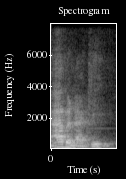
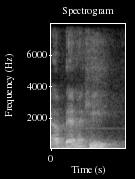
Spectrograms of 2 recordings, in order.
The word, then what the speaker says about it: Abenaki: Here, for some reason, the W disappeared and it became Abenaki. And in Quebec, and where French speaking was more common than English speaking, they put an accent on a different part. They made it Abenaki.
